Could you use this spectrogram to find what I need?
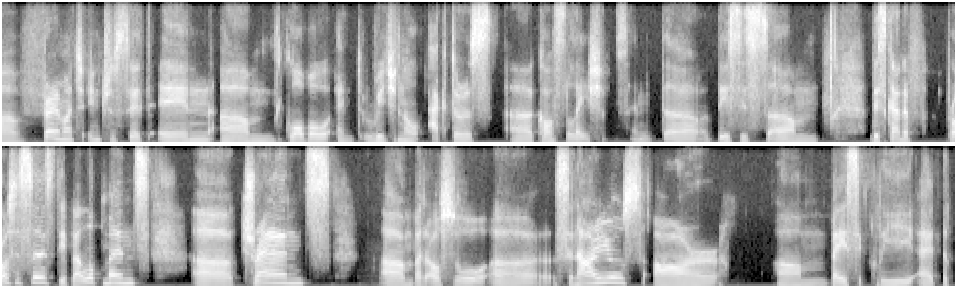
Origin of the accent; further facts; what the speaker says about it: Bulgaria; moved away as an adult; now in Austria; I am originally from Bulgaria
